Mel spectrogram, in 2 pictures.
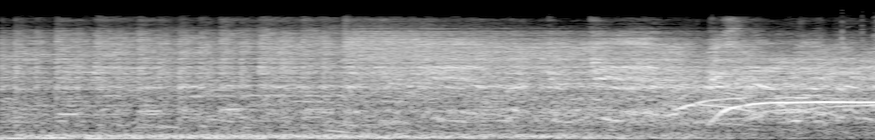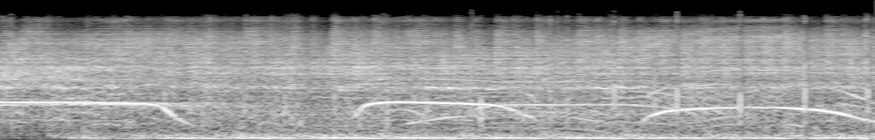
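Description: Cheerleading routine mix music with a pulsing bass beat that cuts out for about a second around halfway, under crowd cheering. Several long whoops that rise, hold and fall come through in the second half.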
